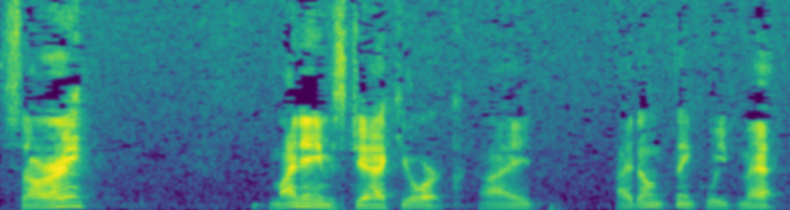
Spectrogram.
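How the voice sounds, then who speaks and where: A man acting the part of a teasing, exasperated husband in a radio drama, with a rough-edged voice. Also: mid-range voice, takes it slowly, a bit bright. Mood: puzzled, polite. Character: teasing, exasperated husband who runs a bar.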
